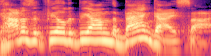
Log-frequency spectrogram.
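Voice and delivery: put-on, swooping voice dripping with sarcasm. Retelling a question once put to the National Guards: imitating own sarcastic question. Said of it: "I asked in a very, uh, sarcastic way".

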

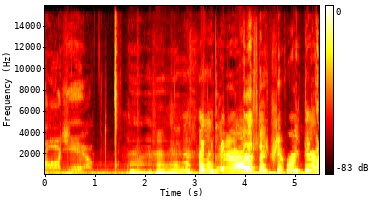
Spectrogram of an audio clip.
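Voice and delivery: acted creepy, peeping whisper. Acting out peeking through a door, retelling a creeper whisper. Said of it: "I'm looking through the door like a creeper".

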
